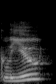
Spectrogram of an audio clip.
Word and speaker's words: Liut: Your goalies, Kelly, we knew about Lowe and how do you pronounce Lewitt? Mike Liut. Mike Liut.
